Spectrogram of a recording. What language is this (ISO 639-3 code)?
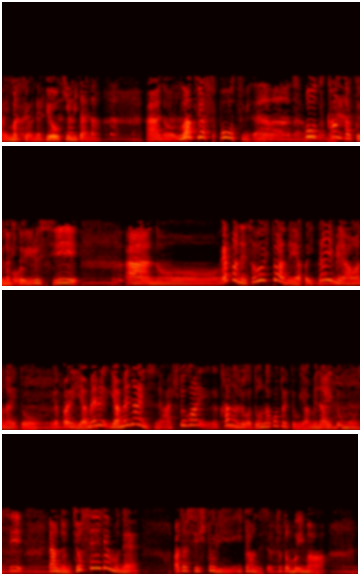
jpn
